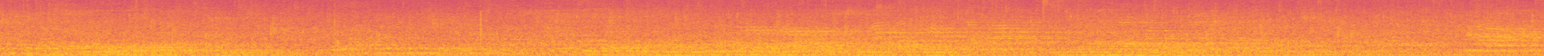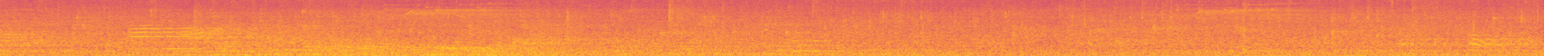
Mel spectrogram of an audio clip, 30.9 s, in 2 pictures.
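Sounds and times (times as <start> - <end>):
people in an open cave: 0.0 - 30.8.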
